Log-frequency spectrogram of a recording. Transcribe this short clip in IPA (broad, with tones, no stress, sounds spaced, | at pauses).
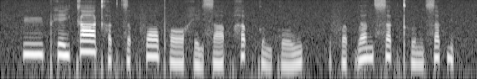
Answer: yː˥ pʰ e˥ j k aː˥ kʰ ɐ˨ k̚ t͡s ɐ˨ p̚ f ɔː˥ pʰ ɔː˨ h e˨˩ j s aː˨˥ p̚ h ɐ˥ p̚ k ʊ˨˩ ŋ k o˨˧ w | f ɐ˨ p̚ l ɐ˥ n s ɐ˥ k̚ t̪ʰ ʊ˨ ŋ s ɐ˥ k̚ ɪ˨˥ k̚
